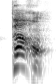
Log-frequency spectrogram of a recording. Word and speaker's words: parent: Et enfin, attention, il y a une lettre muette à la fin de parent.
